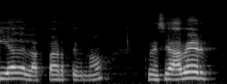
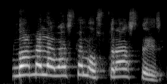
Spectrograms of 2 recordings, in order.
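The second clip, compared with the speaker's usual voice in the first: high, loud, slow scolding "No me lavaste los trastes"; angry mom text; 8 semitones higher, 5 dB louder, slower than usual. Retold or imitated. Mother scolds her child over unwashed dishes, mock angry. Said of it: "le pones la carita enoja".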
